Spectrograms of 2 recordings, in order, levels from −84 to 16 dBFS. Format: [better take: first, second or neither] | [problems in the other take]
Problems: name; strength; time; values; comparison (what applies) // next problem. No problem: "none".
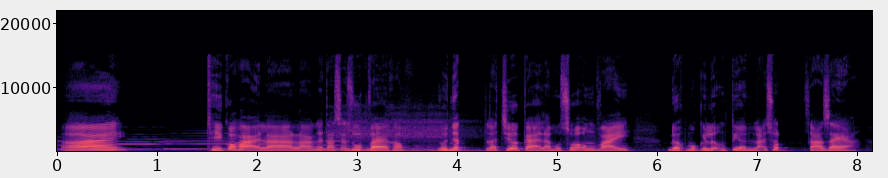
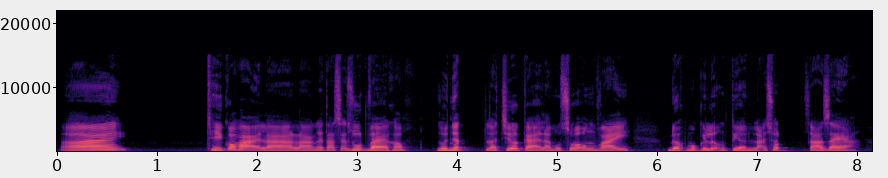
second | background music; noticeable; until 4 s; 20 dB below the speech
